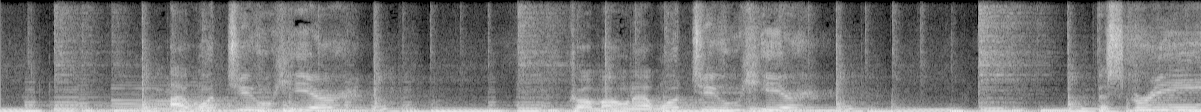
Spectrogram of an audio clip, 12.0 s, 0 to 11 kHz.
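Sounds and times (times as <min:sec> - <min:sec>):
sustained organ chords: 0:00.0 - 0:05.3
electric piano bass line: 0:00.0 - 0:12.0
rock band playing: 0:00.2 - 0:05.7.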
